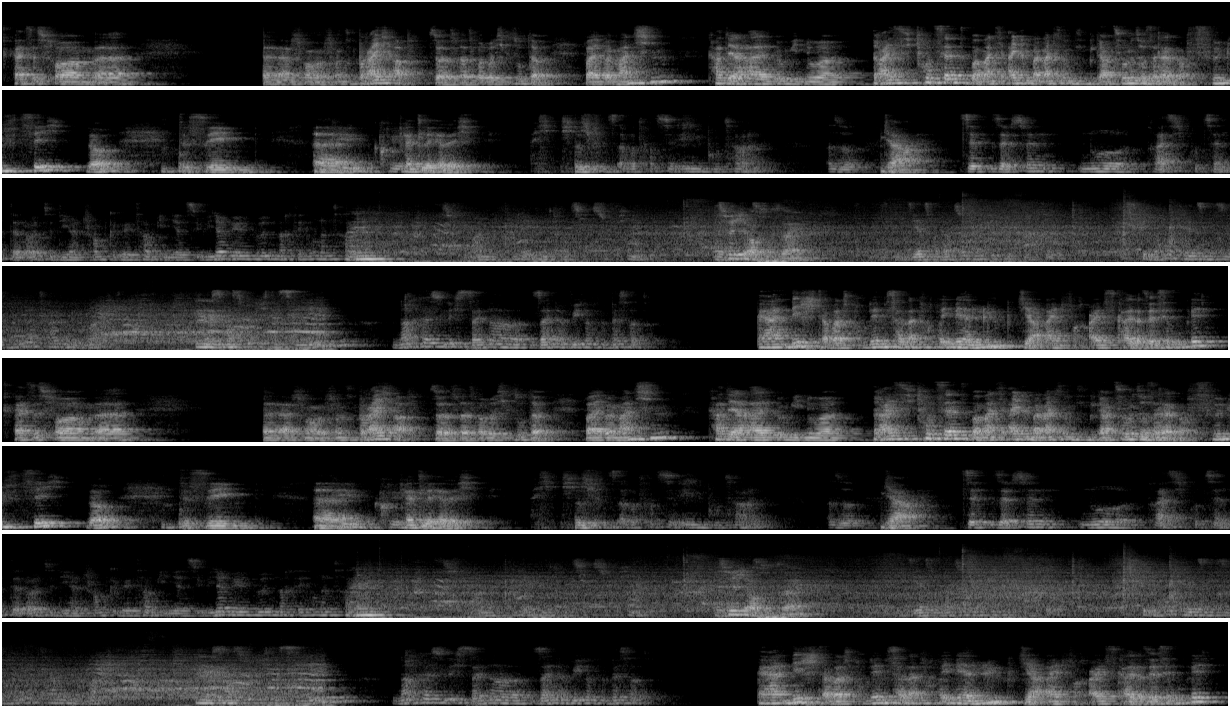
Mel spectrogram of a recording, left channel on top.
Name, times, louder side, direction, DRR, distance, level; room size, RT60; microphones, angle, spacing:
voice 1, 0.1-1.2 1.6-1.7 2.6-4.0 4.3-6.7 7.1-8.3 8.7-12.8 13.1-14.7 15.4-15.7 16.3-17.0 18.0-18.2 21.1-21.4 28.0-28.3 31.7-32.6 38.8-39.1 44.4-48.9, equal, 45° left, -1 dB, 1.7 m, -26 dB
voice 2, 15.6-16.4 17.6-19.8 20.5-21.1 21.9-22.8 23.0-28.6 28.9-31.0 31.7-32.4 33.2-37.9 38.8-43.2, left 1 dB, 70° left, -2 dB, 1.6 m, -37 dB
sound 1, 28.1-40.1, right 1 dB, 10° right, 0.6 m, -37 dB
7.6 x 3.2 x 5.9 m, 0.71 s
head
